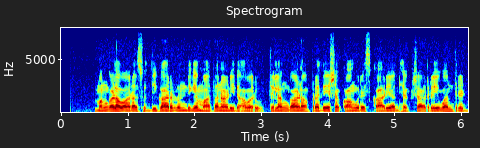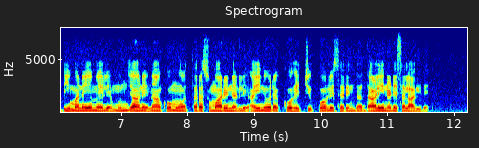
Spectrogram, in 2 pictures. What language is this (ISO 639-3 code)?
kan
